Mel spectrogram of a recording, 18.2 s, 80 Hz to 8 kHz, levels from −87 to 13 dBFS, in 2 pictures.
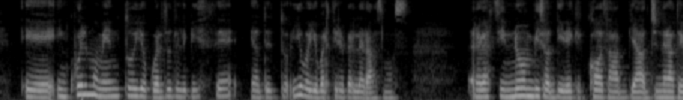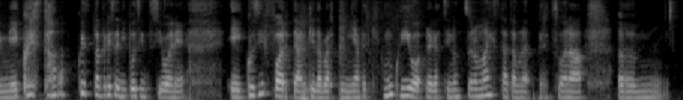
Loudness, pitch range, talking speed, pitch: -31 LUFS, 185-215 Hz, 170 wpm, 195 Hz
